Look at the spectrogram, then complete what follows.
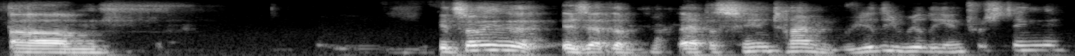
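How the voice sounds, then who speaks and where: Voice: mid-range voice, lively intonation, normal speed, muffled recording. A roleplay player improvising casual in-character talk as an affable tech contractor, explaining things in a hesitant, rambling way. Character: Kyle, affable self-employed tech contractor.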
